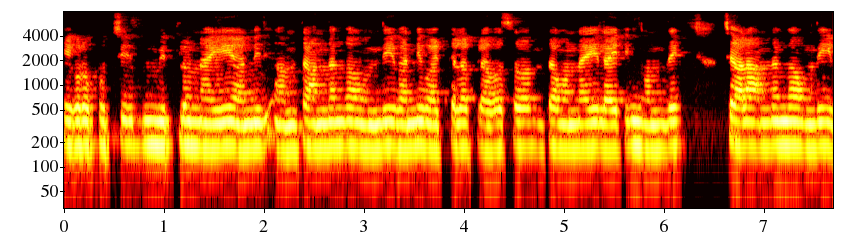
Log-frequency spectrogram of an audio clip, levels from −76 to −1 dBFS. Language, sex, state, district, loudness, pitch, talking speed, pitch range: Telugu, male, Andhra Pradesh, Srikakulam, -14 LUFS, 175 Hz, 140 wpm, 170-180 Hz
